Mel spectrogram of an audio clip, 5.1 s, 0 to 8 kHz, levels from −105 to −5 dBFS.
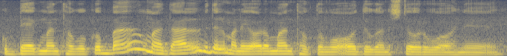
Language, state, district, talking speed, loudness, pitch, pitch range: Kokborok, Tripura, West Tripura, 165 wpm, -14 LUFS, 135 Hz, 125-145 Hz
